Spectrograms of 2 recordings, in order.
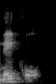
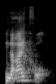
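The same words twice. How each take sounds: First: It sounds different from the medicine's name. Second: It sounds just like the medicine's name. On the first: The speaker calls it wrong. "I've been saying NyQuil" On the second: The speaker calls it right. "It's actually NyQuil, just like the, the medicine"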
